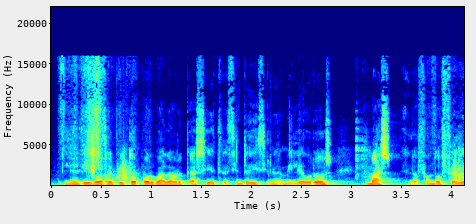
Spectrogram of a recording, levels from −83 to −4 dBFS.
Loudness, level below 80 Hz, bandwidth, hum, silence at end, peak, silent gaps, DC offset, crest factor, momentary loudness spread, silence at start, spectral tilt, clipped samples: -25 LUFS; -56 dBFS; 16.5 kHz; none; 0 s; -4 dBFS; none; under 0.1%; 20 dB; 7 LU; 0.05 s; -5.5 dB/octave; under 0.1%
